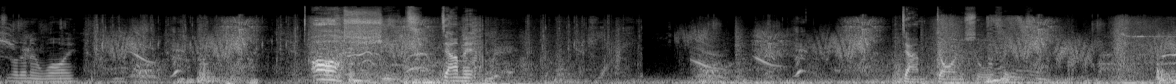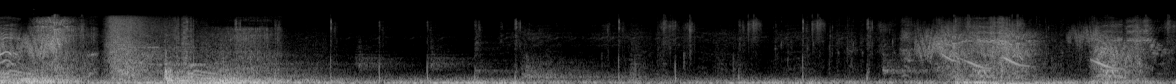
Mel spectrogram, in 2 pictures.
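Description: A game's plasma gun fires zapping blasts.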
